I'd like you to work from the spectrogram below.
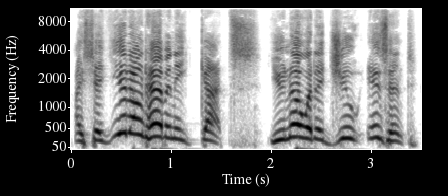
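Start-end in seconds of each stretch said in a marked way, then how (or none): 0.4-1.9 much higher and louder challenging shout; shouting after him. Retold or imitated. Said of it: "I finally shouted after him". 2.0-3.5 loud, higher challenge, punch "know"; shouting after him. Retold or imitated. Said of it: "I finally shouted after him".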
